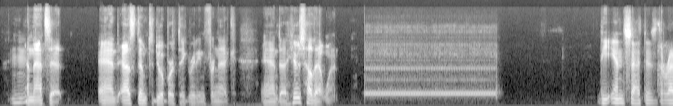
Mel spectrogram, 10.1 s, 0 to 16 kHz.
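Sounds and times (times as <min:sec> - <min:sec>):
telephone ringback tone: 0:05.5 - 0:07.4.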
